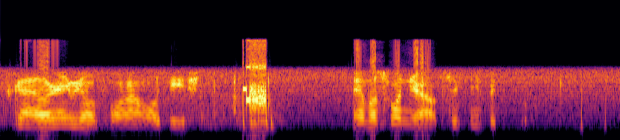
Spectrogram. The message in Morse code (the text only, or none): none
